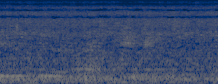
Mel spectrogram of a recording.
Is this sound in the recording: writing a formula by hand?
no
